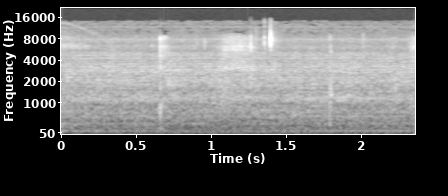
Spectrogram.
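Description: Faint wet clicks of a baby sucking on her fist: a few soft clicks, one about a third of the way in and another just past halfway, over quiet room tone.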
